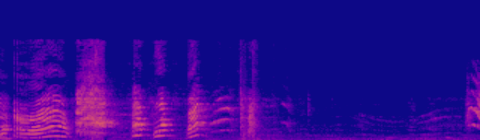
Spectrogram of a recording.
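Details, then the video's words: Pet male Indian green ringneck parakeets indoors, producing loud, harsh, warbling vocal phrases and squawks, like garbled talking, with quieter sounds between bursts. "Two male ringneck talking very well"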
